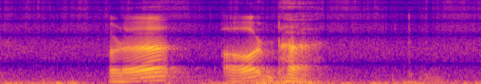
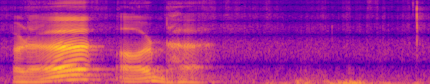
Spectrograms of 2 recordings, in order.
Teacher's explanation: उच्छिप्त व्यंजन इन्हें क्यों कहा जाता है? क्योंकि इनके उच्चारण में जिह्वा मूर्धा के पास जाती है और झटके से नीचे गिरती है, इसलिए इन्हें उच्छिप्त व्यंजन कहा जाता है।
